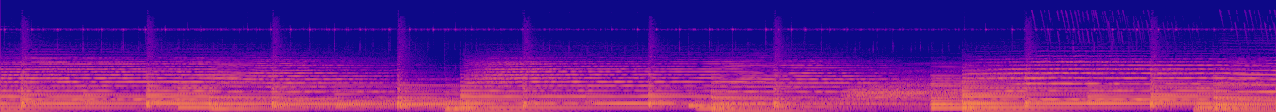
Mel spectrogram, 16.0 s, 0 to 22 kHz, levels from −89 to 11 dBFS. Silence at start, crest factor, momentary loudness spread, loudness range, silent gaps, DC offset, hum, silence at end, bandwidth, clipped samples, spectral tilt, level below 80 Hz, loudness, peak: 0 s; 18 dB; 8 LU; 4 LU; none; under 0.1%; none; 0 s; 10 kHz; under 0.1%; -8 dB/octave; -40 dBFS; -26 LUFS; -8 dBFS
